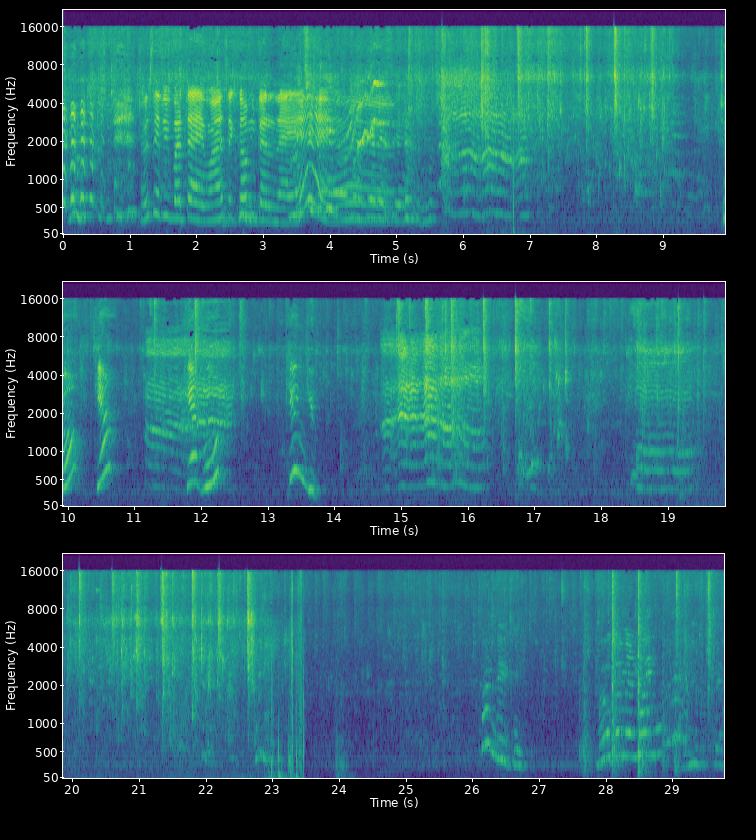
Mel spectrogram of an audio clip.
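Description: A young woman speaks playfully and sings to a baby, close by.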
